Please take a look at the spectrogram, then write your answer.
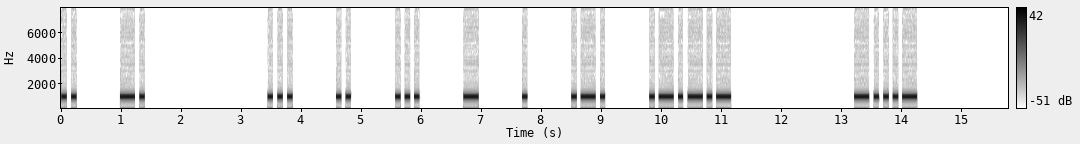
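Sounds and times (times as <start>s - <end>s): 
morse code at 5 wpm: 0.0s - 0.3s, 1.0s - 1.4s, 3.4s - 3.9s, 4.6s - 4.9s, 5.6s - 6.0s, 6.7s - 7.0s, 8.5s - 9.1s, 9.8s - 11.2s, 13.2s - 14.3s.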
